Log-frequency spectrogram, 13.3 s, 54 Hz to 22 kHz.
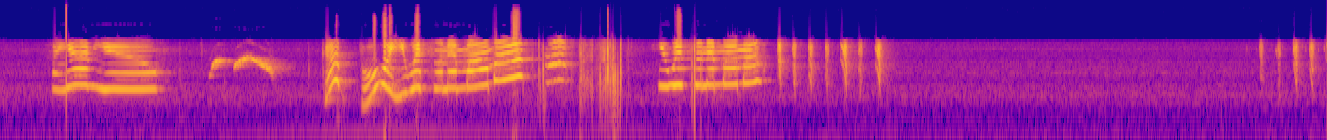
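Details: Male African grey parrot, 16 and a half weeks old, kept as a pet indoors, whistling. He gives bright, harmonic whistles that rise and fall, some swooping up, in bursts about a second long. These are followed by quick clicking pulses, with soft background hum.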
